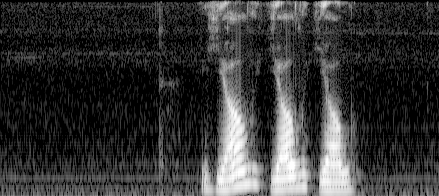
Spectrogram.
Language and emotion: Russian, neutral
